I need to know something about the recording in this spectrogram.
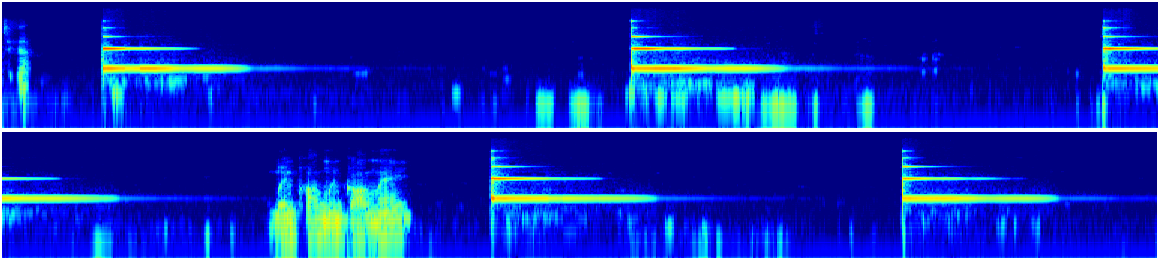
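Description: A singing bowl is struck and rings out, slowly fading.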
